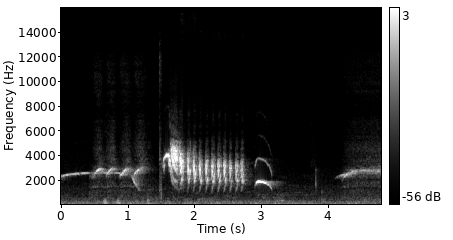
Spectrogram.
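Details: Common iora singing actively: a few whistled rising notes, then a loud fast buzzy rattle of about ten notes, two downslurred whistles, and a final rising whistle.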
